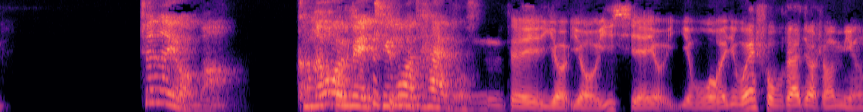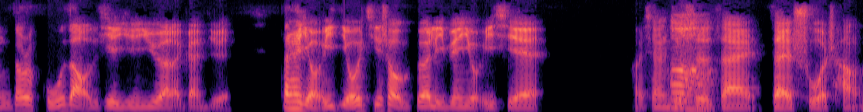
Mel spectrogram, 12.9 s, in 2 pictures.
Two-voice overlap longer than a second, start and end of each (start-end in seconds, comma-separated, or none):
2.2-3.5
